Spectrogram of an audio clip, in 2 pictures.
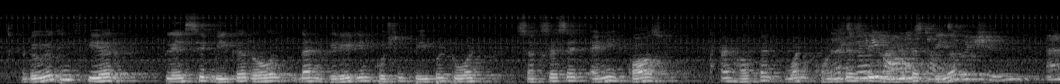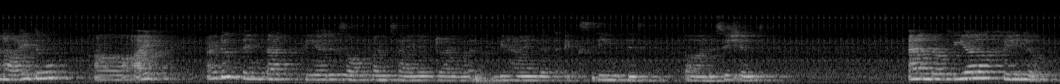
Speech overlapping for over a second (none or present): present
